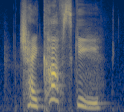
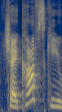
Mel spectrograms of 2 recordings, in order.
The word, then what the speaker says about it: Tchaikovsky: Tchaikovsky. – Tchaikovsky. – Good job. This piece Tchaikovsky wrote for the piano.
